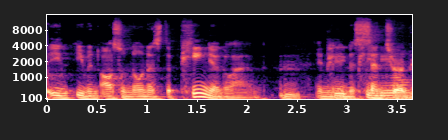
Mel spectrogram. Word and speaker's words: pineal: So the pineal gland, the pineal brain, is not peanut. I always thought it was a peanut. Wait, pineal gland.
